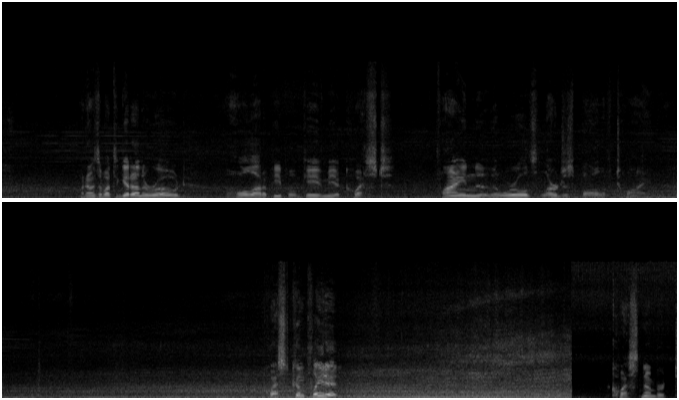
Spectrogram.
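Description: An older man talks calmly close to a microphone.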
